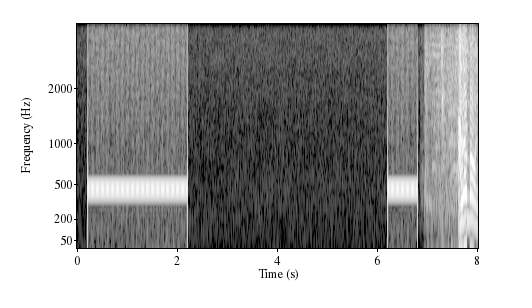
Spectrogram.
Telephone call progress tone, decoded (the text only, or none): ringback tone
